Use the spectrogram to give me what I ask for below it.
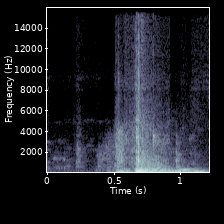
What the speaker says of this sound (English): the cat is attacking the door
